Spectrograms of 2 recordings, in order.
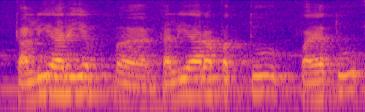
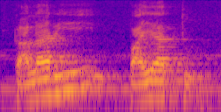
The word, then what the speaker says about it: Kalari Payattu: Kathakali is a dance drama, and Kaliyara Payattu is a famous martial art from the form of this state. I have to pronounce it properly. Kalari Payattu.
